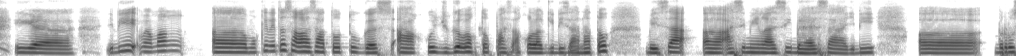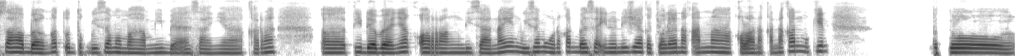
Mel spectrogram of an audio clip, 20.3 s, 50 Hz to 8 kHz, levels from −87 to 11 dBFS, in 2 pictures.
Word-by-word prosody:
Iya, 170 -4 +2 0.4
jadi 225 +5 -2
memang, 245 +4 -3 0.3
eee, 200 -1 +4
mungkin 195 +6 -7
itu 280 +3 0
salah 220 -4 +3
satu 205 -1 -1
tugas 185 -3 -1
aku 190 +2 0
juga 190 +3 +4
waktu 205 -2 0
pas 185 - -4
aku - - -5
lagi 175 0 +1
di 180 - -3
sana 180 0 -1
tuh, 235 +6 +3 0.4
bisa, 190 +3 +3 0.2
eee, 180 -1 +2
asimilasi 185 -1 0
bahasa, 165 -1 0
Jadi, 180 +5 -6 0.4
eee, 165 -1 +1 0.2
berusaha 200 +1 +3
banget 180 +2 +2
untuk 195 +1 -9
bisa 180 +2 -2
memahami 175 -1 -2
bahasanya. 165 0 -5
Karena, 185 +5 -3 0.5
eee, 180 0 0
tidak 195 -2 +6
banyak 185 +4 +4
orang 185 -1 0
di 185 - -4
sana 175 +1 -1
yang 220 0 -2
bisa 200 +3 -1
menggunakan 200 +1 -4
bahasa 195 -1 +1
Indonesia 200 +2 -1
kecuali 185 +1 -1
anak-anak. 200 -1 -2
Kalau 85 - +2
anak-anak 90 - -6
kan 235 +1 0
mungkin 235 +1 -4 1.1
betul. 180 -3 +4
185 Hz, 145 wpm, -21 LUFS, 175-205 Hz, 1.1 s, tidak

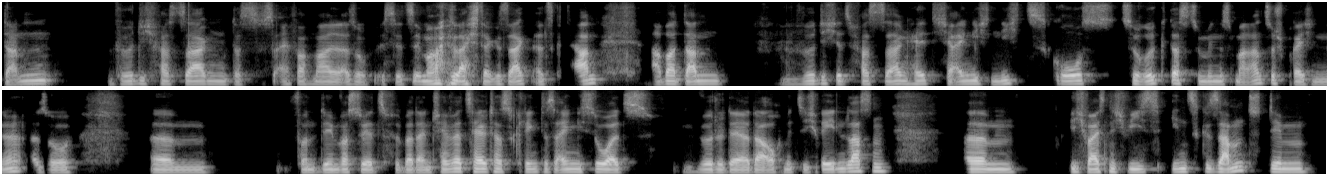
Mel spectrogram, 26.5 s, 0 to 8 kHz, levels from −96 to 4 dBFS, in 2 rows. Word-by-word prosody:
dann 100 +7 -2 0.5
würde 95 +2 -7
ich 100 - -11
fast 95 -1 -6
sagen, 95 -1 0
dass - - -9 0.2
es - - -9
einfach 90 -1 -7
mal 90 -1 -1
also, 85 -1 -5
ist - - -11
jetzt - - -6
immer 95 +3 +3
leichter 95 -3 +3
gesagt 90 +1 0
als - - -8
getan. 125 0 0 0.5
Aber 100 -1 +2
dann 100 +2 0 0.5
würde 90 +6 -5
ich 110 - -9
jetzt 195 0 -3
fast 95 -1 -4
sagen, 95 +1 +1
hält 100 +1 -2
dich 100 - -13
ja - - -1
eigentlich 100 +2 -2
nichts 115 - -6
groß 205 - 0
zurück, - - -1
das - - +2
zumindest 90 0 -4
mal 80 -1 -3
anzusprechen, 100 -7 -3
ne? 105 +7 0
Also, 85 -1 -3 0.7
ähm, 85 -1 0 0.8
von 90 -3 -4
dem, 90 0 +1
was 90 0 +1
du - - +2
jetzt 85 - -1
f - - -20
über 85 - +1
deinen 85 0 0
Chef 95 0 0
erzählt 100 -1 +5
hast, 95 -1 +1
klingt 95 0 -3
das 95 - -3
eigentlich 95 +1 +1
so, 95 -1 +6
als 85 0 0 0.3
f 85 - -19
würde 90 0 +1
der 85 -1 +4
da - - +5
auch - - 0
mit 90 -1 -6
sich 85 - -8
reden 95 +3 +3
lassen. 120 +1 +3 0.8
Ähm, 95 -1 +5 0.5
ich - - -3
weiß 95 0 +5
nicht, 100 -3 -2
wie's 95 0 -1
insgesamt 105 +6 +2
dem 100 -1 +3
95 Hz, 160 wpm, -25 LUFS, 90-100 Hz, 0.8 s, so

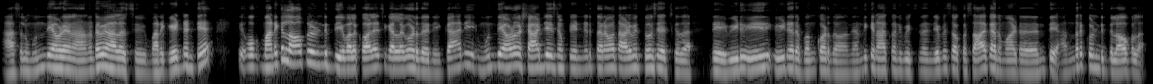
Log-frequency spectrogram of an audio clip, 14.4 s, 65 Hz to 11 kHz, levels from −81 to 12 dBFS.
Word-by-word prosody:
అసలు 150 +3 -7
ముందు 180 +5 -8
ఎవడైనా 165 -4 +4
అనడమే 185 +7 +3
ఆలస్యం 150 -4 0
మనకేంటంటే 165 +8 +1 0.6
ఒక - - -3
మనకే 215 +10 +4
లోపల 235 +2 +4
ఉండిద్ది 210 -4 -2
ఇవాళ 165 +1 +4
కాలేజికెళ్ళగూడదని. 165 -5 +2
కానీ 190 +6 -1 0.2
ముందు 190 +4 -8
ఎవడో 195 +3 +4
స్టార్ట్ 185 +1 +3
జేసినప్పుడేంటంటే 175 -2 -2
తర్వాత 180 +2 +1
ఆడి 165 +2 +3
మీద 185 - -5
తోసేయొచ్చు 170 -3 -1
కదా! 135 -1 -2 0.3
రేయ్ 140 -2 +2
వీడు 160 +3 +2
ఏడి 185 +2 +2
వీడేరా 165 -1 0
బంకొడదామని, 140 -3 -4
అందుకే 170 +4 -5
నాకు 155 0 -3
అనిపించిందని 145 0 -9
జెప్పేసి 165 +1 -4
ఒక 150 - -9
సాకనమాట 150 -3 0
అదంతే. 150 +4 -3
అందరికుండిద్ది 175 -2 -5
లోపల. 140 -1 -1
165 Hz, 150 wpm, -24 LUFS, 150-180 Hz, 0.6 s, ఎవడైనా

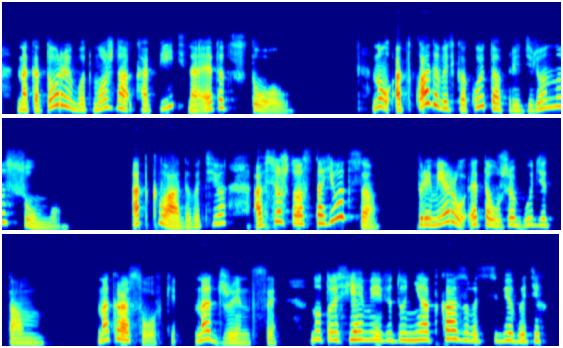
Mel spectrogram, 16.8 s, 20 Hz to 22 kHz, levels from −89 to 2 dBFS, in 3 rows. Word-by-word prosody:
на 190 -1 +3
который 320 - +3
вот 195 -4 -7
можно 250 +3 +1
копить 235 - -6
на 175 - +1
этот 235 +9 0
стол? 170 -4 -7 0.8
Ну, - - +3
откладывать 370 - +5
какую-то 230 - 0
определенную 215 - -5
сумму, 170 - -9 0.7
откладывать 165 - +3
ее, 285 +2 -3 0.3
а - - +6
всё, 350 - +1
что - - +1
остается, 450 - +2 0.3
к - - -67
примеру- 230 +9 +3
это 250 -1 +1
уже 210 +4 -2
будет 220 +1 -8
там 160 0 -7 0.5
на - - +2
кроссовки, - - 0
на 265 +7 +5
джинсы. 160 - -10 0.3
Ну, 290 +3 -4
то 275 - -5
есть 270 -1 -4
я 275 0 +4
имею 270 -2 -4
в 255 - -14
виду 260 0 -6
не 255 +2 -2
отказывать 270 -5 +2
себе 240 +3 -6
в 220 - -11
этих 225 0 -5
240 Hz, 145 wpm, -23 LUFS, 190-280 Hz, 0.8 s, а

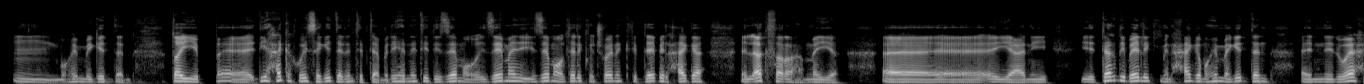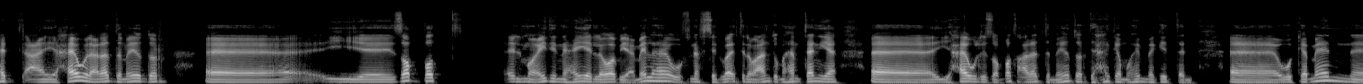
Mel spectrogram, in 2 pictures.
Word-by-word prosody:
إمم 115 -6 -6
مهم 125 +3 -6
جدًا، 120 -2 -3 0.4
طيب 135 -5 +6 0.6
دي 175 - +1
حاجة 180 0 +2
كويسة 145 -2 0
جدًا 150 -1 -1
إن - - -7
أنتِ 130 0 -6
بتعمليها، 135 0 -3
إن 135 - -5
أنتِ 140 +2 -5
دي 125 -3 -5
زي 140 +5 +3
ما 115 -5 -5
زي 140 +7 +3
مي 155 -6 0
زي 155 +5 +2
ما 150 - 0
قُلت 130 +2 -1
لِك 145 -2 -2
من 130 - -8
شوية 150 - +2
إنِك 150 0 -7
تبدئي 145 +3 +2
بالحاجة 135 -3 +2 0.4
الأكثر - - +4
أهمية، 110 - -4 0.4
آآ 110 -1 +3
يعني 115 -1 -1 0.5
تاخدي 175 +1 +5
بالِك 160 -1 +3
من 120 -3 -7
حاجة 150 -2 +1
مهمة 135 +1 -2
جدًا 140 0 -1 0.4
إن 115 0 -3
الواحد 135 +4 +3
ع 115 0 +1
يحاول 145 +8 +4
على 120 +3 +3
قد 135 -2 -1
ما 125 +3 -1
يقدر 135 -2 0 0.5
آآ 105 0 +1
يضبّط 120 +5 -1 0.4
المواعيد 130 0 -1
النهائية 125 +1 0
اللي 115 -1 -2
هو 125 +1 +5
بيعملها، 155 +9 0
وفي 120 -1 -5
نفس 120 +2 -4
الوقت 120 +2 -1
لو 115 -2 -3
عنده 125 +2 0
مهام 130 +4 -4
تانية 130 -2 +1 0.3
آآ 110 -2 +3
يحاول 120 +3 +1
يضبّطها 115 +1 -4
على 120 - 0
قد 125 -3 -11
ما 110 - -6
يقدر، 135 -4 -4
دي - - -10
حاجة 130 -1 -5
مهمة 115 +2 -7
جدًا، 115 -4 -7 0.4
آآ 105 -1 0
وكمان 130 +7 -1
125 Hz, 160 wpm, -25 LUFS, 115-140 Hz, 0.6 s, طيب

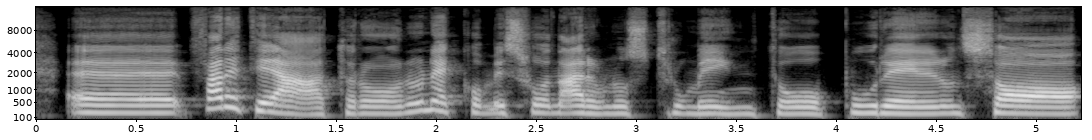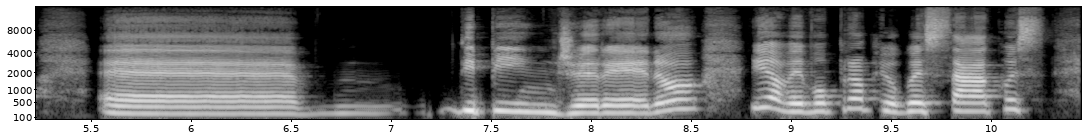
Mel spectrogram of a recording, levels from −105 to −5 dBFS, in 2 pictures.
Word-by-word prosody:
ehm, 200 -1 -1
fare 320 +10 +1
teatro 180 - -1
non 240 +7 -5
è 245 -3 -1
come 210 -4 -8
suonare 195 -1 -1
uno 185 0 -7
strumento 175 0 -8
oppure, 180 +1 -2
non 190 +1 -6
so, 180 -2 +3 0.3
ehm, 180 -2 +2
mhmm, 185 +1 -18
dipingere, 215 -7 +2
no, 275 +8 +2 0.3
io 335 -1 +2
avevo 235 -4 +2
proprio 300 -6 -1
questa 240 0 +4
quest 295 - -4
195 Hz, 120 wpm, -24 LUFS, 180-235 Hz, 0.3 s, questa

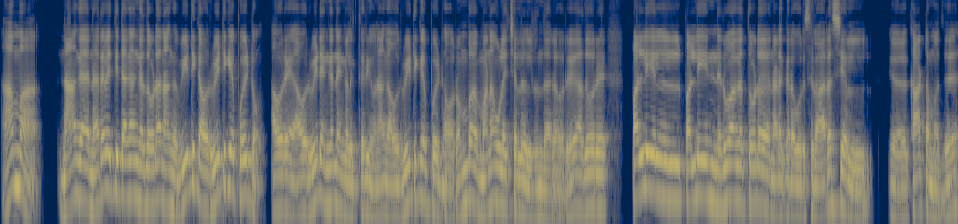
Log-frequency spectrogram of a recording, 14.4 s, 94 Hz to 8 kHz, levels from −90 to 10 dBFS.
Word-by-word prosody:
ஆமா 200 0 +2 0.6
நாங்க 165 -1 +1 0.2
நிறைவேத்திட்டாங்கங்கிறத 170 -2 +1
விட 150 +3 +1
நாங்க 135 -3 0
வீட்டுக்கு 185 0 +1
அவர் 130 -2 +2
வீட்டுக்கே 200 +1 +2
போயிட்டோம். 175 +1 0 0.2
அவரு 125 0 +1
அவர் 120 +1 +1
வீடு 165 +4 +1
எங்கன்னு 145 -1 0
எங்களுக்கு 105 -2 -1
தெரியும். 110 -4 0
நாங்க 110 0 -2
அவர் 105 0 -1
வீட்டுக்கே 160 +2 -1
போயிட்டோம். 110 -6 -1
ரொம்ப 145 +7 -1 0.2
மன 140 +5 -1
உளைச்சலில் 130 -6 +1
இருந்தார் 95 -1 -2
அவரு. - - -2
அது 125 +1 -1
ஒரு 130 0 +2 0.5
பள்ளியில் 185 +1 +4 0.4
பள்ளியின் 160 +1 +1
நிர்வாத்தோடு 150 0 0 0.2
நடக்கிற 115 -1 -1
ஒரு - - -2
சில 105 - 0
அரசியல் 135 -5 +1 0.9
காட்டம் 115 -4 -1
அது. 105 +5 -3
140 Hz, 145 wpm, -22 LUFS, 115-165 Hz, 0.9 s, பள்ளியில்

